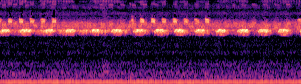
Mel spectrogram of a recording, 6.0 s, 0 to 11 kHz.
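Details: Crickets singing in deep autumn. A rhythmic, high, ringing chirp repeats evenly at about 140 per minute, with a fainter, higher insect adding quick pulses between the beats.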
